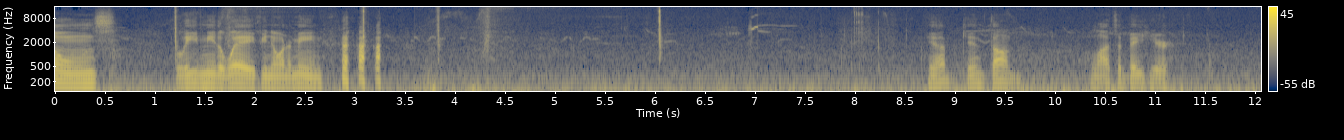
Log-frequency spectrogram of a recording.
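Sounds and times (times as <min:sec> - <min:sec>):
faint bird calls: 0:00.0 - 0:12.0
wind rumble on microphone: 0:00.0 - 0:12.0
sharp click: 0:03.0 - 0:04.4, 0:05.7 - 0:06.2.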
